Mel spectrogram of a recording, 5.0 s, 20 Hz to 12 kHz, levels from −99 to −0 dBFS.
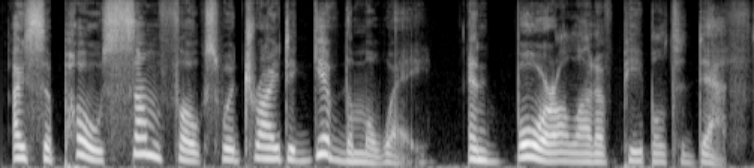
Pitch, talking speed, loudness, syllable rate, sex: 195 Hz, 215 wpm, -18 LUFS, 4.9 syllables/s, female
